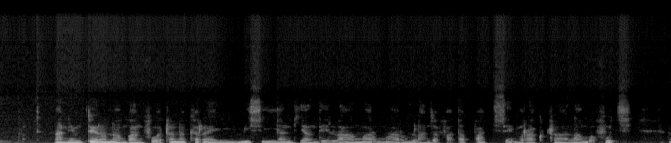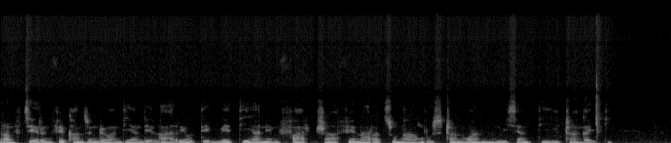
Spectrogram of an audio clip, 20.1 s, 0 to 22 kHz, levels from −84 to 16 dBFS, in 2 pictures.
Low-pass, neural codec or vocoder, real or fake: 19.8 kHz; vocoder, 48 kHz, 128 mel bands, Vocos; fake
